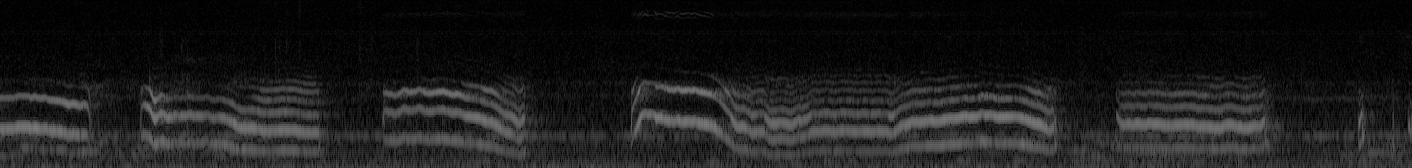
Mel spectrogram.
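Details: Long, falling howls from Boo Boo, a dog said to be getting big, come in repeated bursts of one to two seconds, each sliding down in pitch, with brief gaps and a steady background hum.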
